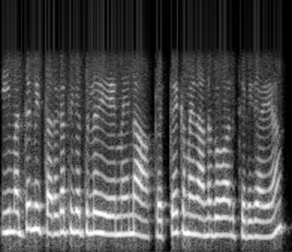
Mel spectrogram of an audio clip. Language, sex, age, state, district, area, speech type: Telugu, female, 30-45, Andhra Pradesh, Sri Satya Sai, urban, conversation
